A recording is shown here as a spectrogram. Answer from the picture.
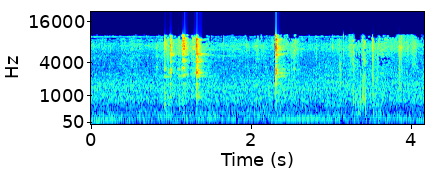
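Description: Minivan power sliding door opening: a faint steady motor hum with a few light clicks from the door mechanism.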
